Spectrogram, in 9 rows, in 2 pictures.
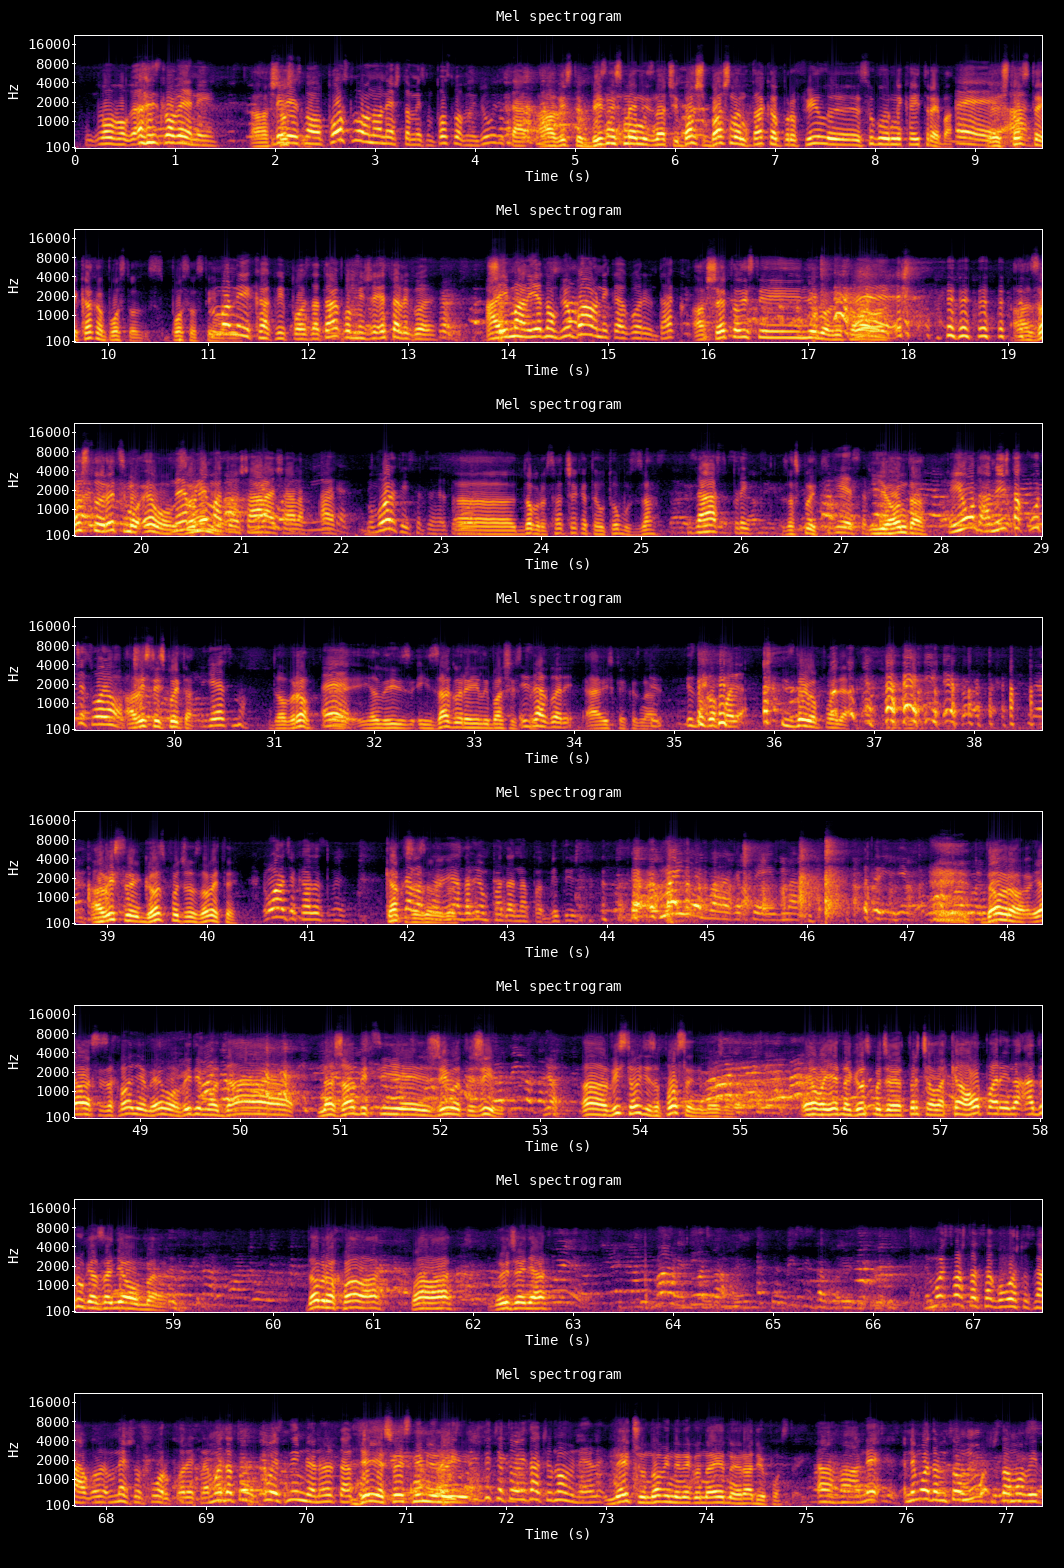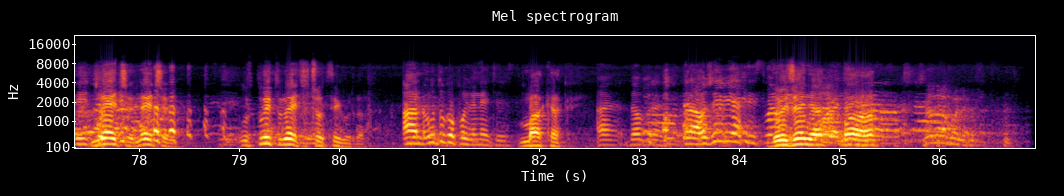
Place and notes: {
  "title": "Rijeka, Croatia, Archive - Radio 051 Interview, Zabica - Praha",
  "date": "1994-02-11 01:20:00",
  "description": "Radio 051 interviews in the streets of Rijeka in 1994.\nInterviews was recorded and conducted by Goggy Walker, cassette tape was digitising by Robert Merlak. Editing and location input by Damir Kustić.",
  "latitude": "45.33",
  "longitude": "14.44",
  "altitude": "10",
  "timezone": "GMT+1"
}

